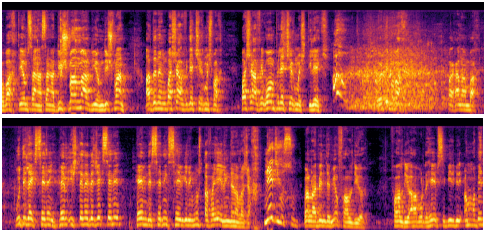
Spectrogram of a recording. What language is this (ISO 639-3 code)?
tur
